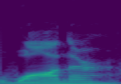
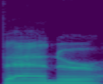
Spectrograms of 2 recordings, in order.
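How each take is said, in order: First: The name starts with a W sound. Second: The name starts with a V sound. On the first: The speaker calls it wrong. "I will call him Vanner instead of Warner" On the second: The speaker calls it right. "every W ... you just gotta pronounce it as the V way"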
